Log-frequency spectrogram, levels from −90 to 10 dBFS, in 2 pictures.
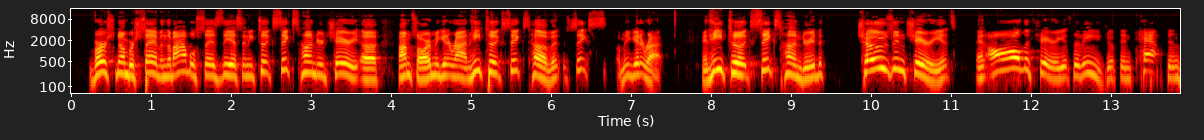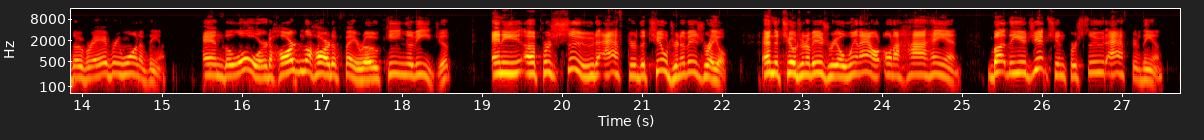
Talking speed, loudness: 190 wpm, -25 LUFS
